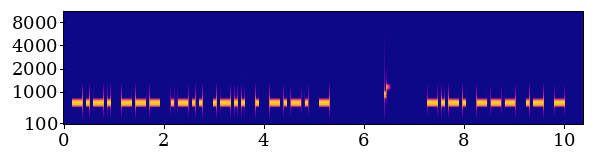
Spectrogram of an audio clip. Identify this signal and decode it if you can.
Morse code, heard as a keyed tone, about 17 wpm, 700 Hz. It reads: COLLECT COAT
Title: Sentences from Top 1600 Words - New Word Drill Alt - 17wpm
